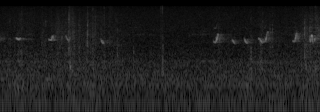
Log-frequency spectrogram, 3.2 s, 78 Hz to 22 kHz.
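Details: Six 1.5-week-old chicks in a travel box, including Welsummer, Crested Cream Legbar, Partridge Plymouth Rock, Australorp, Buckeye and Golden Laced Wyandotte, give short high peeps, scattered early and then bunched near the end, over a low steady hum.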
